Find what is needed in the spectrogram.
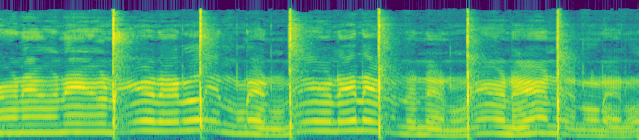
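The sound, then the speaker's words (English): Six sharp, crisp handclaps land on a steady, evenly spaced beat, clapping along on beats one and three as an audience does at a bluegrass hoedown, while a voice sings or hums a wavering, bouncy melody underneath without words. “If you hear a bluegrass hoedown and the audience is clapping along, it's going to sound like...”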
